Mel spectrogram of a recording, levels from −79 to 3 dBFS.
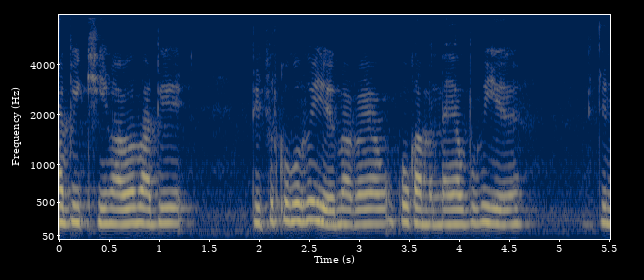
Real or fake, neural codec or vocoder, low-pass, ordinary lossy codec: fake; codec, 16 kHz, 16 kbps, FunCodec, trained on Chinese and English, 50 frames a second; none; none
